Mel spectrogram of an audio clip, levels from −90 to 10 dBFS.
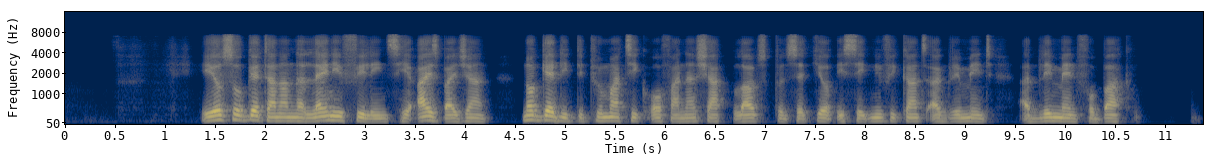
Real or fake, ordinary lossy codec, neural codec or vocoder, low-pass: fake; none; codec, 16 kHz, 0.2 kbps, FocalCodec; 7.2 kHz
